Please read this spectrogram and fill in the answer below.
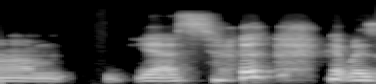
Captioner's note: laughs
